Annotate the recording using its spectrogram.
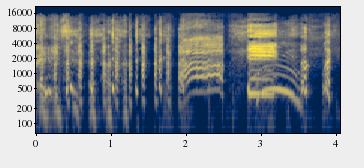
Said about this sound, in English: Are you making noises? Do we have a horse in the room? Yeah. What's happening? I'm hearing some moaning. Did you hear moaning? No. It's all the cars. It's not my gas.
